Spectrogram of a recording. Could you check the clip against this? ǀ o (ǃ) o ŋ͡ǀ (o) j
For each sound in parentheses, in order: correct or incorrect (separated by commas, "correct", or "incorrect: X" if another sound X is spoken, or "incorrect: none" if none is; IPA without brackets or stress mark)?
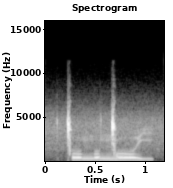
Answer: incorrect: ŋ, correct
